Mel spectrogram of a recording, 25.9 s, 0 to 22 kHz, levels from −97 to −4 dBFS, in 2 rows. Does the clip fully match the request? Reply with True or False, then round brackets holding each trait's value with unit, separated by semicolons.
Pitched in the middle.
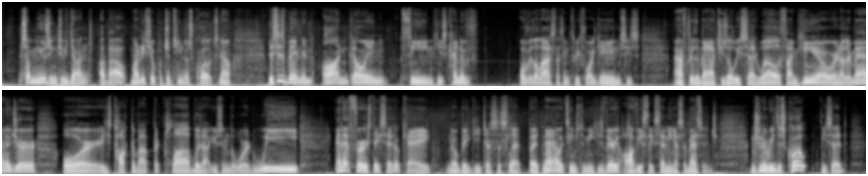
False (105 Hz)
